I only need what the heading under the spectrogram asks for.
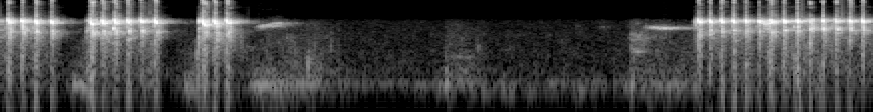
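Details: Cililin singing in short dense chattering bursts, a pause with a faint thin whistle, then a fast run of sharp repeated ticking notes resuming to the end.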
